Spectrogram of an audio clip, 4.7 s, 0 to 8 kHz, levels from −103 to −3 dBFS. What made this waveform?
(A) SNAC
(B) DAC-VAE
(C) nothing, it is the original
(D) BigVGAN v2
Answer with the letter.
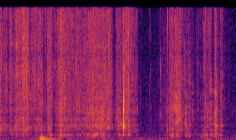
C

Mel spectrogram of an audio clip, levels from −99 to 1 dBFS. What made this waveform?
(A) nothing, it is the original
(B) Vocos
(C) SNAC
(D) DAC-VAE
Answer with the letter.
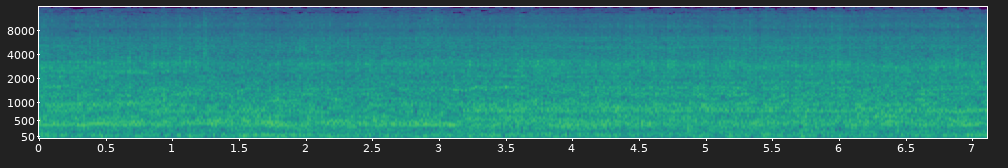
A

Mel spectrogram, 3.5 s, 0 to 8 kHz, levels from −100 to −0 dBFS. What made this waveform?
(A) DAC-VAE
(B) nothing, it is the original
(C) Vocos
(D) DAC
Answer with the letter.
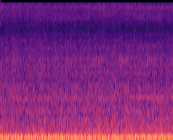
A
